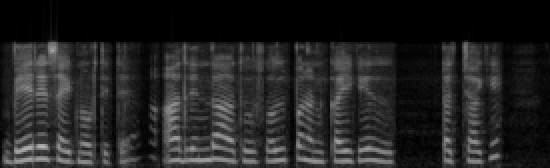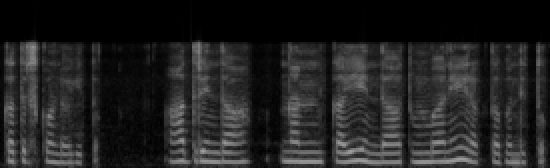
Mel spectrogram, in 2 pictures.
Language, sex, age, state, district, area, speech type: Kannada, female, 18-30, Karnataka, Chikkaballapur, rural, spontaneous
